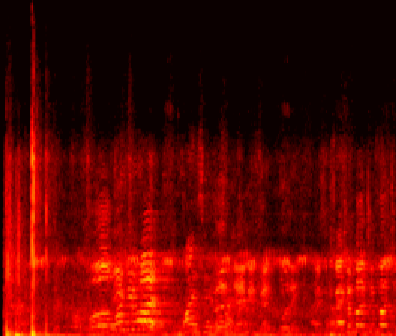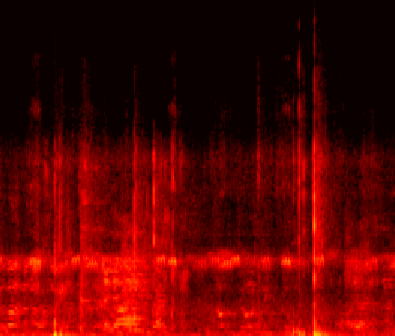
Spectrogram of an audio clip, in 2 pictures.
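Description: Soccer ball being kicked and struck during five-a-side play on artificial turf: sharp thuds at the start, about six seconds in, and twice near the end, with players shouting between them.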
